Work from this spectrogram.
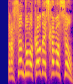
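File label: Portuguese; 探奇（守望先锋2）; 终极技能; 葡萄牙语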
